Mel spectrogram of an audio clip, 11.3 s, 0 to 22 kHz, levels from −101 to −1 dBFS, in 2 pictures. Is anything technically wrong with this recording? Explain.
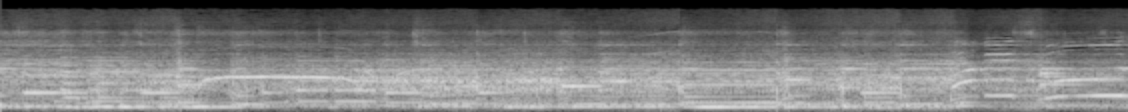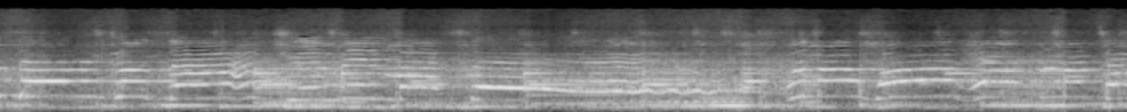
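Yes. Throughout, there is gain pumping: the background swells in the gaps and ducks by around 10 dB under each loud sound, likely from excessive gain driving a fast limiter. Unlike a noise gate, the background rises between sounds rather than cutting out.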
